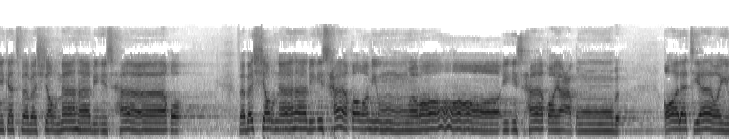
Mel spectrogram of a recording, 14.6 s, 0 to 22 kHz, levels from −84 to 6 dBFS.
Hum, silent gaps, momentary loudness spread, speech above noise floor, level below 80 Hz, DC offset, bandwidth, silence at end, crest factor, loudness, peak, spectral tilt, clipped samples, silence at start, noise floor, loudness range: none; none; 8 LU; 24 dB; -58 dBFS; under 0.1%; 11 kHz; 0 s; 12 dB; -12 LUFS; 0 dBFS; -5 dB/octave; under 0.1%; 0 s; -36 dBFS; 3 LU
